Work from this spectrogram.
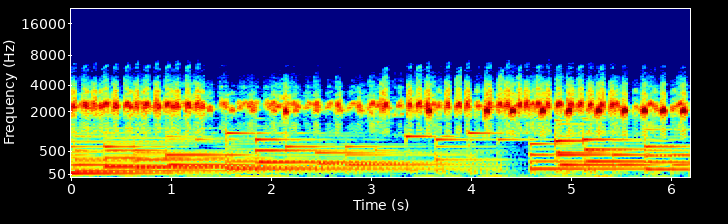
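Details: {'text': 'Rattling, rapidly repeated croaks of a European tree frog, growing stronger and more evenly spaced toward the end, over a backdrop of calm piano music.'}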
